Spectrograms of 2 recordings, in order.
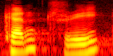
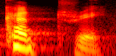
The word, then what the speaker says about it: country: ask you about your country. Very good. Veja a pronúncia de country. No Brasil, o povo tem mania de falar country. Não é não. É country, ok? Country, com an de manhã.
